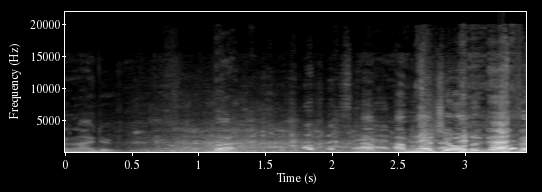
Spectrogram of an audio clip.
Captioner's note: audience laughing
